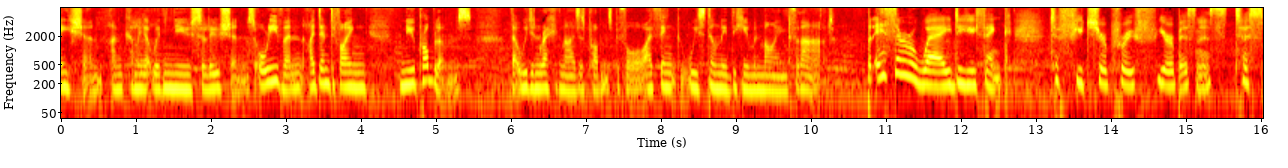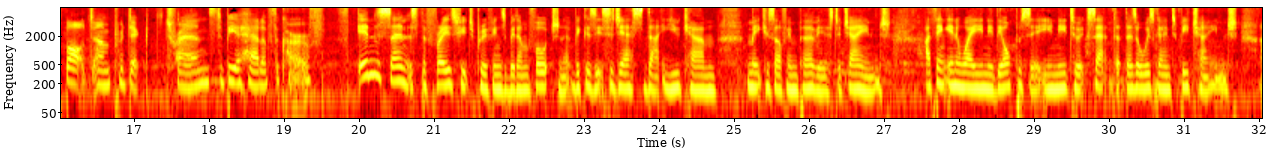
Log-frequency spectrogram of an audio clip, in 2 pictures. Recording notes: We caught up with her at the Women in Business conference in Belfast.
